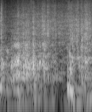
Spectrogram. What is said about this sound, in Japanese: 雪かきのノイズ入ると思いますが。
